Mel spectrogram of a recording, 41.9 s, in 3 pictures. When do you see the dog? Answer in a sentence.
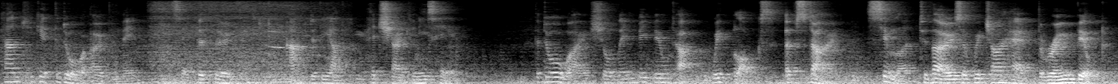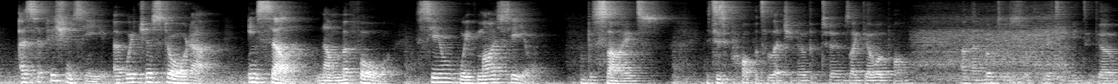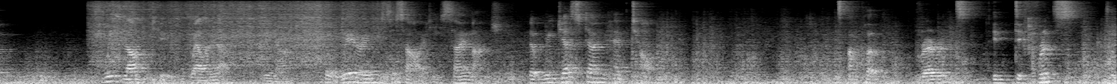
You can't hear the dog here.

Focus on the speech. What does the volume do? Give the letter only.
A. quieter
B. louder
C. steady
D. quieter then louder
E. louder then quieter
E.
